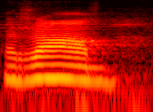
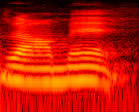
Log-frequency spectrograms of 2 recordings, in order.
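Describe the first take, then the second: First: The word ends without a final h sound. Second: The word ends with a breathy h sound.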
